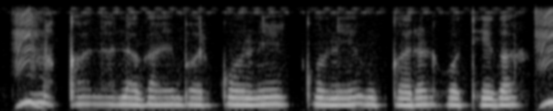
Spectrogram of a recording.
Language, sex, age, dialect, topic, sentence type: Chhattisgarhi, female, 25-30, Northern/Bhandar, agriculture, question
